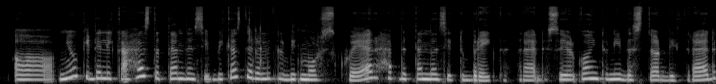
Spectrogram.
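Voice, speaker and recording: A woman's fairly high, somewhat breathy voice has a dark, mellow tone and ordinary pitch variation, recorded very cleanly against a silent background. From Romania. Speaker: beading crafter. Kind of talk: live tutorial. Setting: livestream at home computer. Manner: slow-paced, step by step; halting, many fillers.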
